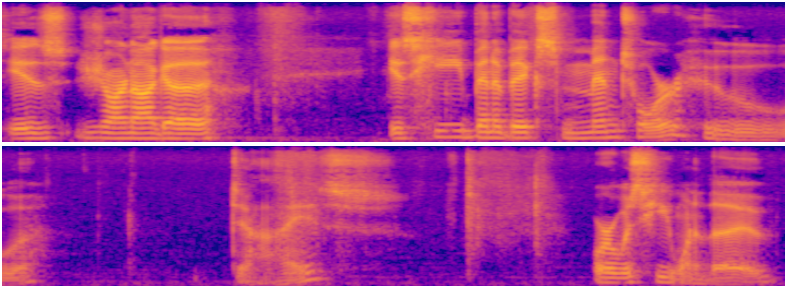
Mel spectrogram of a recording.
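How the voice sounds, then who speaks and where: A man hosting a book read-along, talking casually and haltingly as he thinks aloud. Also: fairly low pitch, gravelly, fairly bright tone.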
